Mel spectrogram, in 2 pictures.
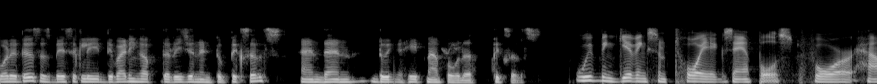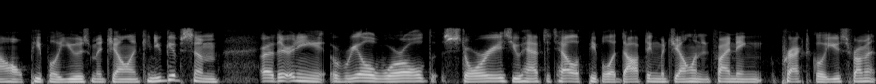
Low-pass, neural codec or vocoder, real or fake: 5.4 kHz; none; real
